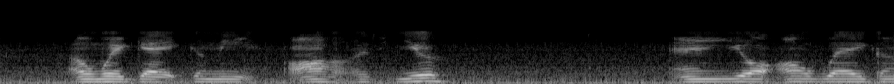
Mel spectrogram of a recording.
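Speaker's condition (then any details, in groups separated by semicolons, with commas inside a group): Cerebral palsy; affects speech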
